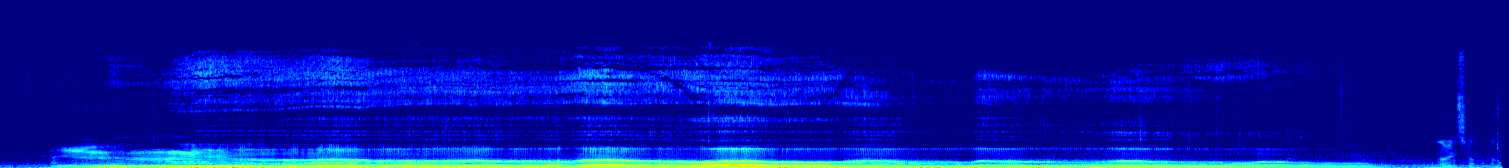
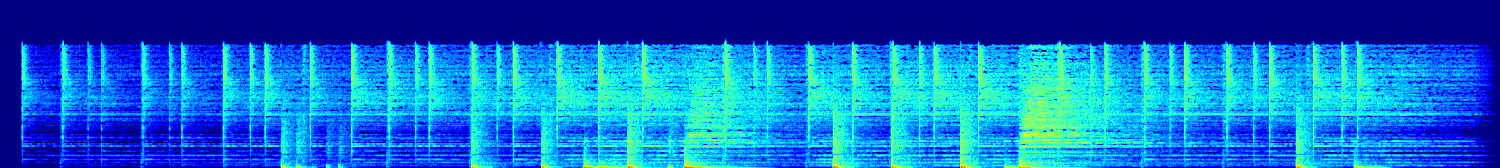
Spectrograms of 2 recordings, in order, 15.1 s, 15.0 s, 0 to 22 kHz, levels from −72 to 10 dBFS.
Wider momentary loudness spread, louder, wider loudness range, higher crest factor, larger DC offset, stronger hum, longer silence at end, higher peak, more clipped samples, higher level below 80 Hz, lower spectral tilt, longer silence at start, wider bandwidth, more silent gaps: about the same, 16 LU vs 15 LU; second, -24 LUFS vs -21 LUFS; about the same, 8 LU vs 8 LU; about the same, 18 dB vs 22 dB; neither; neither; about the same, 0.1 s vs 0.15 s; second, -4 dBFS vs 0 dBFS; neither; first, -24 dBFS vs -30 dBFS; first, -8 dB/octave vs -3.5 dB/octave; about the same, 0.15 s vs 0.2 s; second, 15.5 kHz vs 17.5 kHz; neither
